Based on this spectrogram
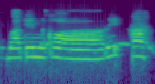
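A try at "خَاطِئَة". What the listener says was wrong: Khoti'ah, bukan khori'ah. Khoti'ah.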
